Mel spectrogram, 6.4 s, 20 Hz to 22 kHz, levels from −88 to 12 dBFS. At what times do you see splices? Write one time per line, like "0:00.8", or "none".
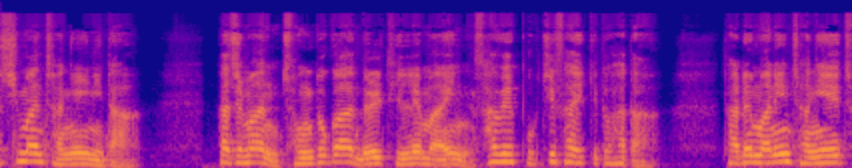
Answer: none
